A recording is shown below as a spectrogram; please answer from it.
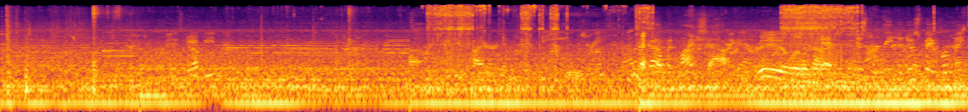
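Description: A steady low drone of the fishing boat's engine running at trolling speed, with faint voices about two-thirds of the way through.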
